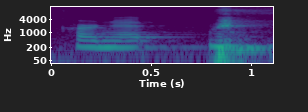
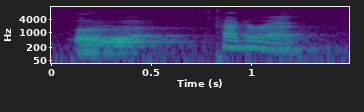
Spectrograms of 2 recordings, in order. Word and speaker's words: Carteret: Are you teleconferencing from the location 420 Star Hill Drive, Cape Carnet? I keep mispronouncing this. Cape Carteret? Carteret. Is that right? Correct.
